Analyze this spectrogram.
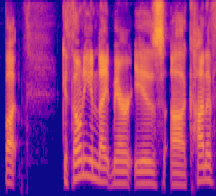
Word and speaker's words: Chthonian: sing notably most notably chthonian okay I keep saying this wrong it's cthonian Nightmare and I apologize for saying it wrong in the past and I'm going to try my best to to train my brain to say it correctly but konian nightmare is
